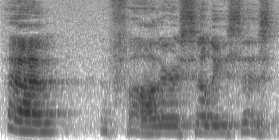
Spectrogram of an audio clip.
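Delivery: ordinary delivery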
